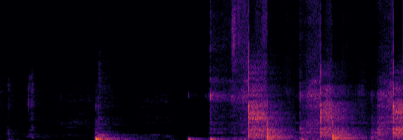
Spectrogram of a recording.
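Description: A knife cuts through a raw potato onto a wooden board.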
